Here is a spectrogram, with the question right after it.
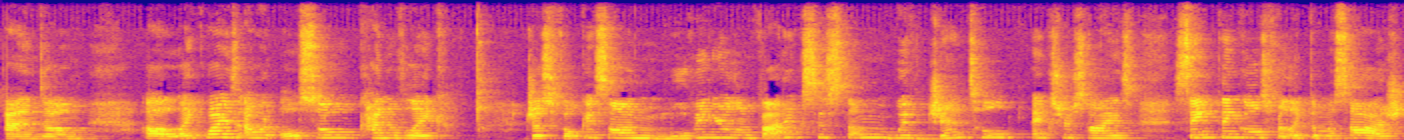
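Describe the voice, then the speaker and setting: A woman speaks in a high pitch with ordinary pitch variation, and room echo is audible. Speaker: holistic health coach. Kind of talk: Q&A monologue. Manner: fast; casual, many fillers.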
